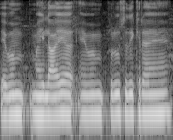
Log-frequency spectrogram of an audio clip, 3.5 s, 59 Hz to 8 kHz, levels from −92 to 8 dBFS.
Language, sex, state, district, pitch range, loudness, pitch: Hindi, male, Jharkhand, Ranchi, 140-150 Hz, -15 LUFS, 145 Hz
